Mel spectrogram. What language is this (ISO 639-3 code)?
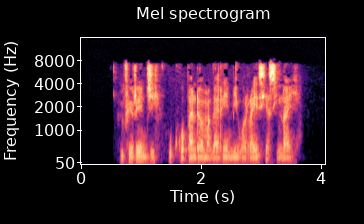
swa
